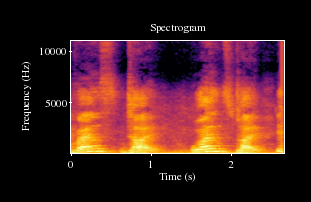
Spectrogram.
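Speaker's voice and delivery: वेडनेसडे drawn out slowly as wenz-day; slow correct model. Shown as a demonstration. Teacher repeating the word slowly for students. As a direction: slowly say वेडनेसडे without the middle d. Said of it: "W E N".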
